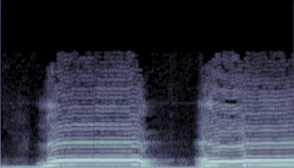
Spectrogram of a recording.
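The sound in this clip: A human voice imitating a cow mooing in two long, drawn-out, low calls separated by a short pause. Each call is loud and sustained, and the first bends downward in pitch as it ends.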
